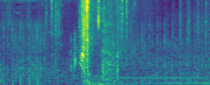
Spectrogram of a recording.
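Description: An artillery shell explodes with a loud boom.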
